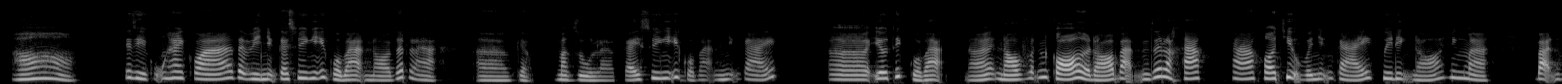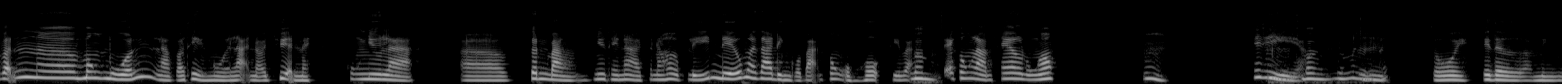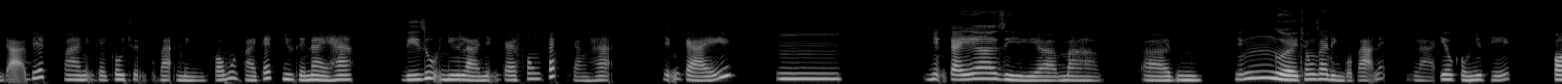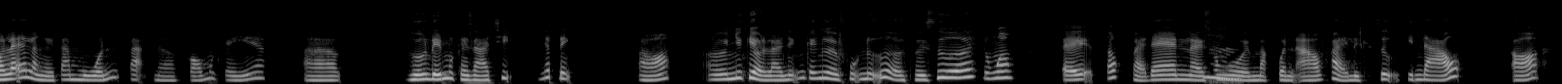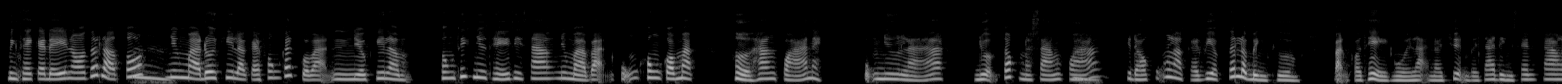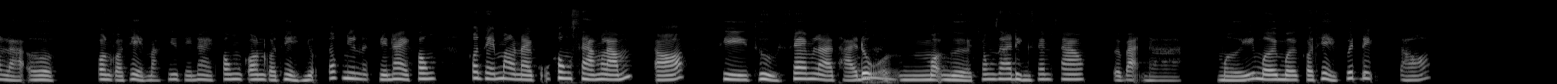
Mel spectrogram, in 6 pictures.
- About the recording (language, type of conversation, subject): Vietnamese, advice, Làm sao tôi có thể giữ được bản sắc riêng và tự do cá nhân trong gia đình và cộng đồng?
- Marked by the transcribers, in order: tapping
